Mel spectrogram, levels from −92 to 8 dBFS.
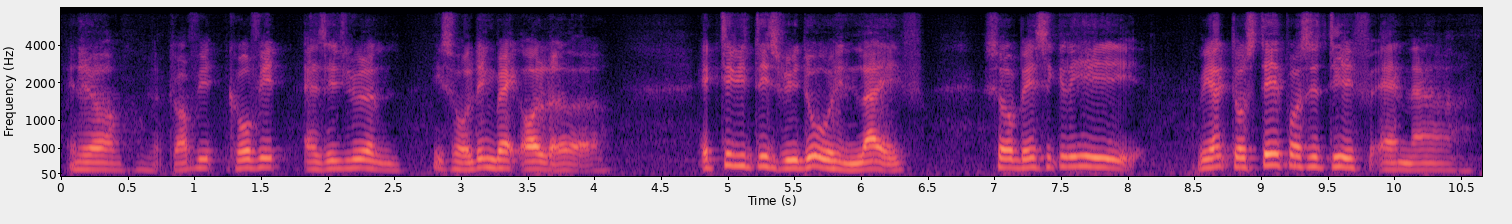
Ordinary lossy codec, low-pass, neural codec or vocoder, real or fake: none; 7.2 kHz; codec, 16 kHz in and 24 kHz out, 0.6 kbps, FocalCodec, streaming, 2048 codes; fake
